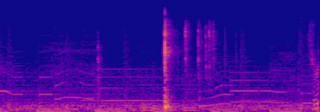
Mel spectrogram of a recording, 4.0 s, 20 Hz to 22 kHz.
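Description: A single sharp shot from an HPA-powered airsoft bolt-action sniper rifle (JG Bar 10 with a Wolverine Bolt M) about two seconds in, preceded by a lighter click. Soft background music with held notes plays throughout.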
